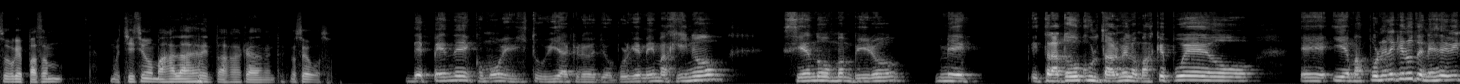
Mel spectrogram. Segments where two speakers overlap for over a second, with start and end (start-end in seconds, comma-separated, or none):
none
